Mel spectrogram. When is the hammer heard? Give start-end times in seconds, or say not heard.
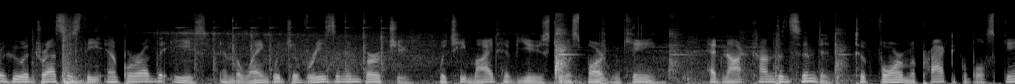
1.8-8.6.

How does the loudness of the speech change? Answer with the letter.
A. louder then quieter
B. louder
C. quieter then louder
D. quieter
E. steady
E.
